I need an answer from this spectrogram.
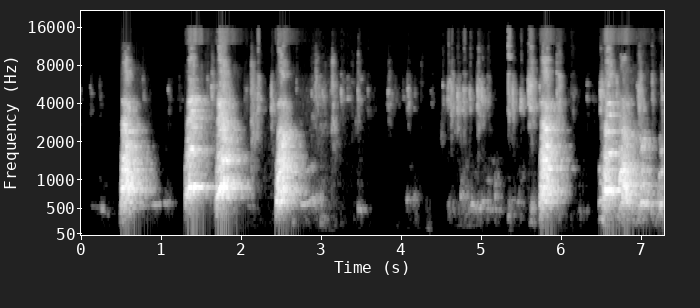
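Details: Indoor puppy pen holding a litter of five blenheim Cavalier King Charles Spaniels, seven weeks old: a run of high, sharp barks, several in quick succession, a short pause with faint rustling, then more barks.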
